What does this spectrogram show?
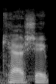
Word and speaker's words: cachet: So I like the word cachet because of George Costanza.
